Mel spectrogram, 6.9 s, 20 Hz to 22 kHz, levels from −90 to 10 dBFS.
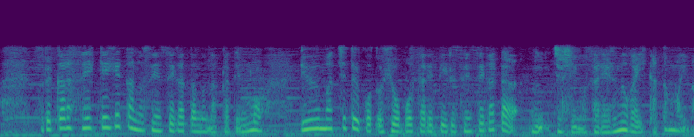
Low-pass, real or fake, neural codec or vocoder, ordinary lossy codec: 5.4 kHz; real; none; Opus, 24 kbps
